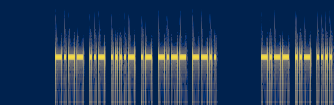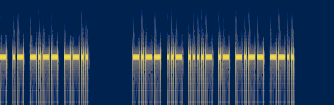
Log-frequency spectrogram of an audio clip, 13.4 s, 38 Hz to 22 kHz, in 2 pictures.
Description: Morse code, heard as a keyed tone, about 28 wpm, 700 Hz. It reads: YU4AYZ YU4AYZ YU4AYZ
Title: DXCC-100 Call Signs - 6 Characters - Repeated 3x - 28wpm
